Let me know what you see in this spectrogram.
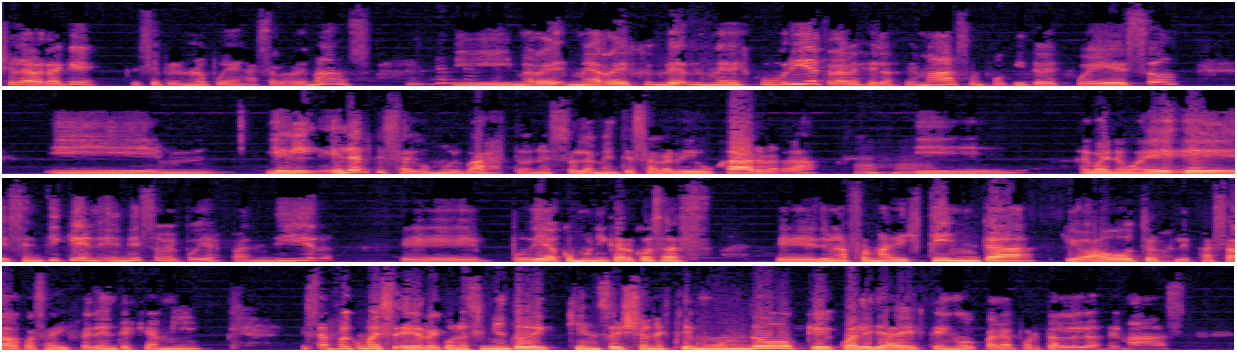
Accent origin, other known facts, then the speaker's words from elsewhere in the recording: Montevideo, Uruguay; yo nací en Montevideo y crecí en la parte de donde estaban todas las galerías.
